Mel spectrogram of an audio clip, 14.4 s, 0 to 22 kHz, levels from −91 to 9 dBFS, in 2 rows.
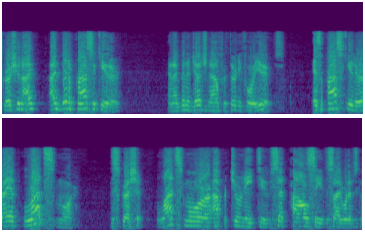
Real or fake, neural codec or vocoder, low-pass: real; none; 7.2 kHz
